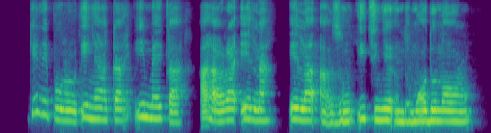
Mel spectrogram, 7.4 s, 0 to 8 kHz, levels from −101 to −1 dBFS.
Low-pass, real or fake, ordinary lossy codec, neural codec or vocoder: none; real; none; none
